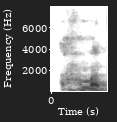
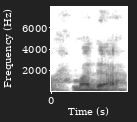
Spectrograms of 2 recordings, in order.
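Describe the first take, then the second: First: The name ends on the consonant d. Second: The name ends with a final a vowel. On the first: The speaker calls it right. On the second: The speaker calls it wrong.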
